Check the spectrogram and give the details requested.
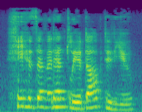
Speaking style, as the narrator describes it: laughed Priscilla

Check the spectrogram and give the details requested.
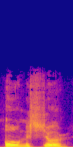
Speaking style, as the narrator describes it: she cried

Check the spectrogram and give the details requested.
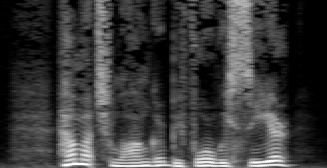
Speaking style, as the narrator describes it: asked Tom uneasily

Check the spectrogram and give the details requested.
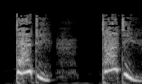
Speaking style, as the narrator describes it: shrieked Moon

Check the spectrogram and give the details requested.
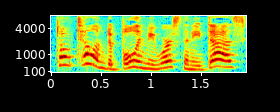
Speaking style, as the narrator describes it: cried Pickering

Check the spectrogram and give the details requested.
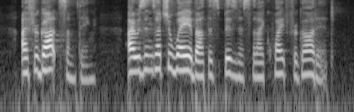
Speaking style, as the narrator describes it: exclaimed Phoebe suddenly

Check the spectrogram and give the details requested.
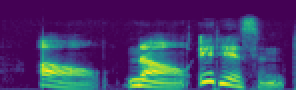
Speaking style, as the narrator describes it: said Jasper, smiling brightly

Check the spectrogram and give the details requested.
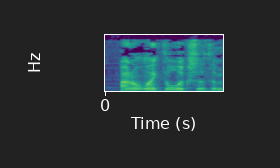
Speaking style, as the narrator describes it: said I

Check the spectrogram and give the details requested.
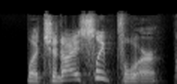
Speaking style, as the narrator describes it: grumbled Prickly Porky

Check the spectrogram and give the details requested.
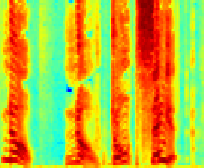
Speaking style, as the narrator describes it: cried the woman wildly

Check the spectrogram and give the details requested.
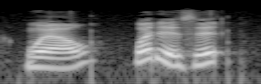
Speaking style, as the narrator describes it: asked the rabbit sharply

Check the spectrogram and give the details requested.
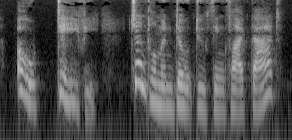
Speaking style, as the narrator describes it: Anne promptly exclaimed with her best schoolma'am air

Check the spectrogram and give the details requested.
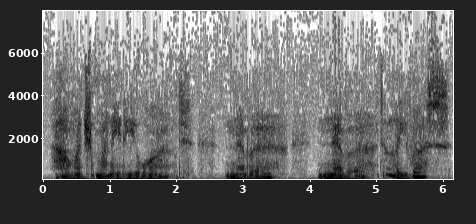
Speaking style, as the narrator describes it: whispered

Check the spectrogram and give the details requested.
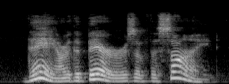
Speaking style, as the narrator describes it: said rather softly

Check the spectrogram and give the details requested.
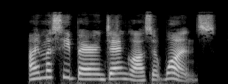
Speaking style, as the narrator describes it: she cried in English

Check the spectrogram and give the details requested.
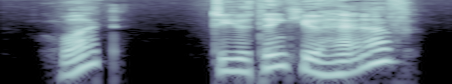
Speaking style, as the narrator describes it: cried the little girl

